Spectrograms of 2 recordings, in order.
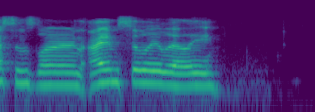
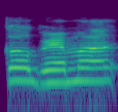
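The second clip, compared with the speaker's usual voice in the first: loud, higher chant cheering Grandma on; goofy cheer; 6 semitones higher, 8 dB louder than usual. Shown as a demonstration. Host cheers for Grandma sitting up, as a loud goofy chant. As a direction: cheer her on like a silly fan. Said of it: "that's the dumb stuff that I do in front of her to make her laugh".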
